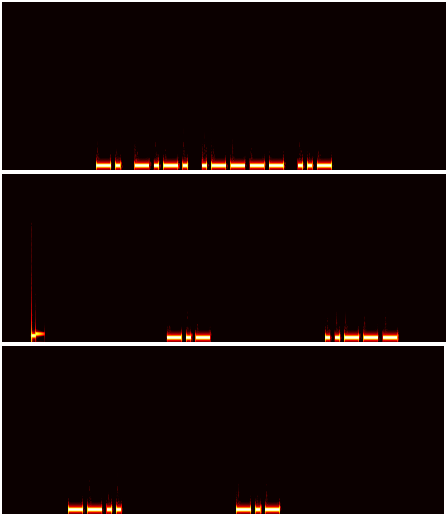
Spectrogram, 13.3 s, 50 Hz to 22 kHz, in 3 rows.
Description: Morse code, heard as a keyed tone, about 25 wpm, spaced as for 11 wpm, 700 Hz. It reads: NC1U K2ZK
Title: USA Call Signs - 4 Characters - 8x Character Spacing - 25wpm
